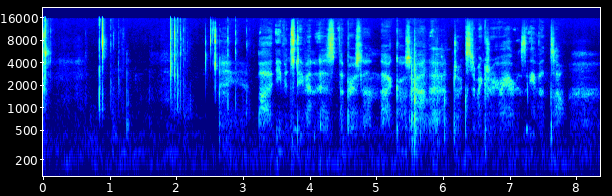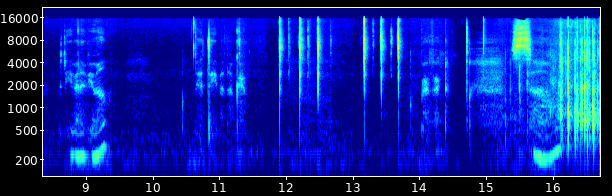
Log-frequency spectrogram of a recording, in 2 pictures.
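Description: Close-miked whispering and soft mouth sounds, with scattered sharp clicks and snips from haircutting tools worked right by the microphone as the cut is checked for evenness; the clicks come in a quick run in the last few seconds.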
